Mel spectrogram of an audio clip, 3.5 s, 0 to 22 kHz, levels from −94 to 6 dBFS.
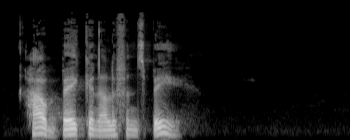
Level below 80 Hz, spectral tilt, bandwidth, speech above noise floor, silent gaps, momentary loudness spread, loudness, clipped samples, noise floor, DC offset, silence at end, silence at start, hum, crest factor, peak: -60 dBFS; -6.5 dB/octave; 15.5 kHz; 63 dB; none; 8 LU; -21 LUFS; under 0.1%; -82 dBFS; under 0.1%; 1.7 s; 0.25 s; none; 22 dB; -2 dBFS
